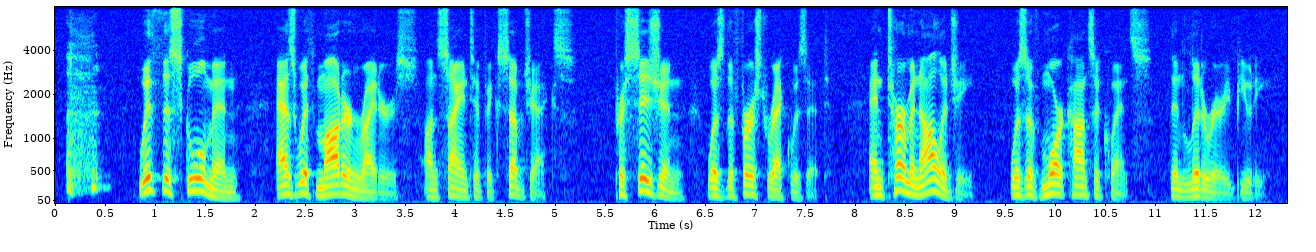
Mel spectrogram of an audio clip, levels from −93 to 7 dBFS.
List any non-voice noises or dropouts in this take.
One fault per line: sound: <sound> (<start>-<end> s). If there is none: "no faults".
sound: laugh (0.1-0.6 s)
